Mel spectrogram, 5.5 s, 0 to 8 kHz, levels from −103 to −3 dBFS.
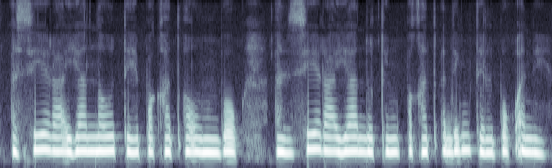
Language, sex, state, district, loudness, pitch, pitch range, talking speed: Mizo, female, Mizoram, Aizawl, -12 LUFS, 205 Hz, 200-215 Hz, 205 wpm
